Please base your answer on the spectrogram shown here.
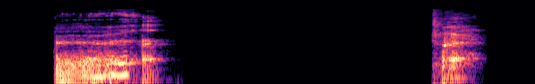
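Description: Two loud, low, rumbling burps, a long one and then a short one, from a sound-effect recording.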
